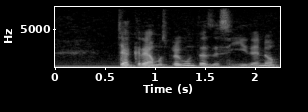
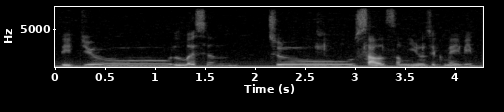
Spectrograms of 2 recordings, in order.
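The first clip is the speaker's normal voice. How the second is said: very slow, high, drawn-out English question; reading a student's question; 9 semitones higher, much slower than usual. Retold or imitated. Teacher reading out student Oscar's question, drawn out. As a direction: read Oscar's answer aloud slowly. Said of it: "Dice su compañero Oscar".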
